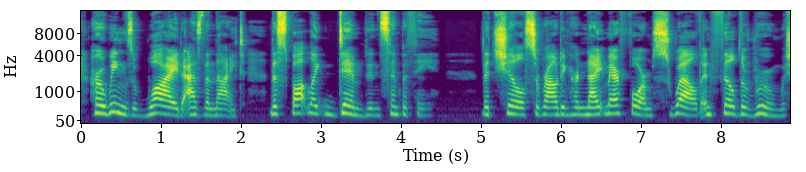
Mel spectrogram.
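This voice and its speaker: Lady reading a storybook out loud, dramatic narration, normal pitched voice.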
